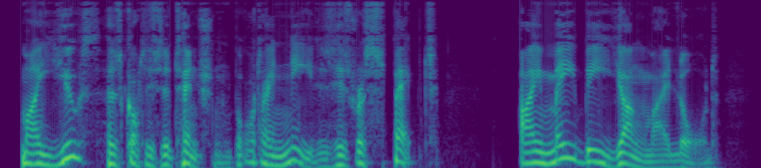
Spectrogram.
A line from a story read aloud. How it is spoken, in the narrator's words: she said firmly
